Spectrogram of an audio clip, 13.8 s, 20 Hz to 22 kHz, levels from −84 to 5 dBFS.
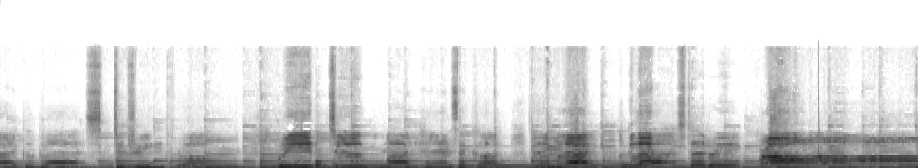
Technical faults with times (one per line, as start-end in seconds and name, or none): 0.65-12.28 clock drift buffer slips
